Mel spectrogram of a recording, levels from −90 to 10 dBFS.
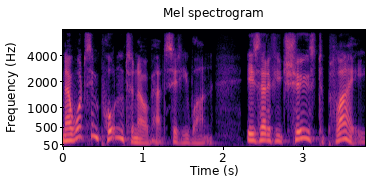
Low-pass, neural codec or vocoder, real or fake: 7.2 kHz; none; real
